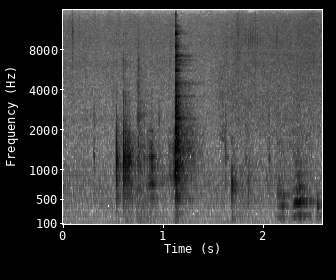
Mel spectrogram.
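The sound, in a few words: washed rice being added to the pot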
